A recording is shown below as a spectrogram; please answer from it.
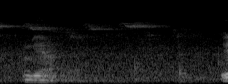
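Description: Faint, short, high-pitched bird chirps, each an even whistle of about a quarter second, three of them over steady room noise, with a brief spoken 'yeah' near the start.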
